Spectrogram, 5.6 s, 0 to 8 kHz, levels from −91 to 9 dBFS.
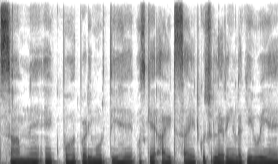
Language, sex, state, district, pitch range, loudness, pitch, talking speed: Hindi, male, Uttar Pradesh, Budaun, 120-130 Hz, -15 LUFS, 125 Hz, 150 wpm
